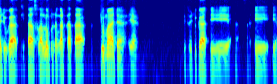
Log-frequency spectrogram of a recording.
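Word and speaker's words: جمادى: Jadi jumada alula ya bukan jumadi tapi jumada alula.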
